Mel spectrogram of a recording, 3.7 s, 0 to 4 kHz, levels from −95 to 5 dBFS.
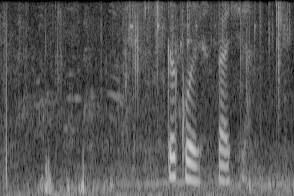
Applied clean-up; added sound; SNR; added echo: none; Keys jangling; 13 dB; none.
